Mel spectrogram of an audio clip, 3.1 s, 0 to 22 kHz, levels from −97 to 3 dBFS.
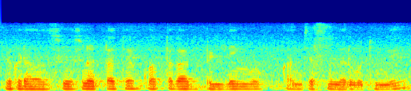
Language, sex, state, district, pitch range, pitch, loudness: Telugu, male, Andhra Pradesh, Visakhapatnam, 105-110 Hz, 110 Hz, -19 LUFS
